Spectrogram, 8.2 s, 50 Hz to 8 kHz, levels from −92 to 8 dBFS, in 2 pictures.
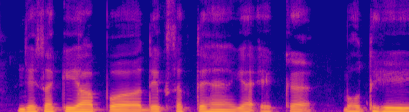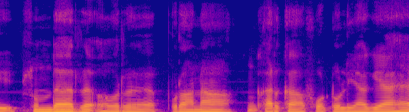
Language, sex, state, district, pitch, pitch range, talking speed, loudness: Hindi, male, Bihar, Begusarai, 120 Hz, 120-125 Hz, 140 wpm, -22 LUFS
